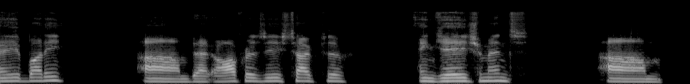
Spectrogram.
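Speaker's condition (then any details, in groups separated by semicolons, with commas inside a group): ALS, C9 mutation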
